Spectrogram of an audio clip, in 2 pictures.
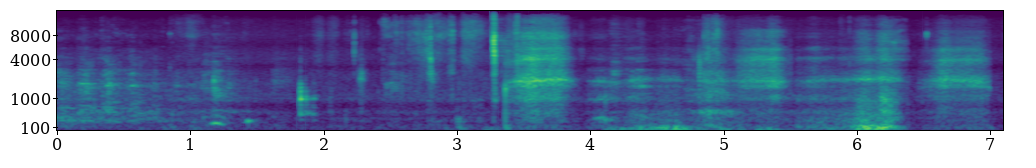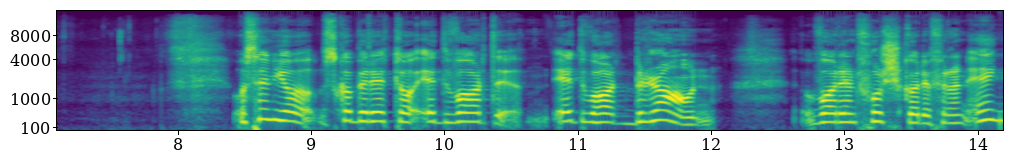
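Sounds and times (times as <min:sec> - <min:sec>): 
laughter: 0:00.0 - 0:01.5
person sipping water: 0:02.1 - 0:06.6, 0:07.4 - 0:08.0
person sniffing: 0:02.6 - 0:07.1, 0:08.0 - 0:08.4
person gulping: 0:04.6 - 0:05.2
speech: 0:08.5 - 0:12.1, 0:12.7 - 0:14.1.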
